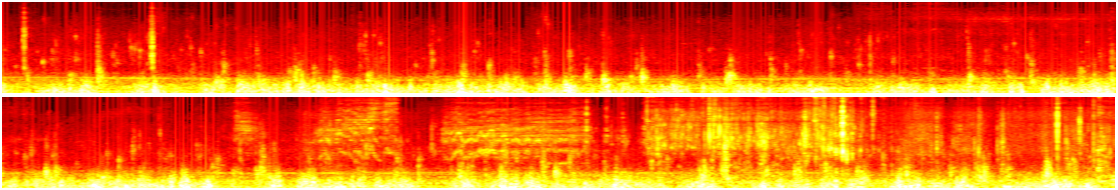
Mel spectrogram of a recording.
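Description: Small waves lapping and slapping against a bass boat's hull under a faint steady hum, with a couple of brighter splashy bursts in the second half as a bass is brought to the boat.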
